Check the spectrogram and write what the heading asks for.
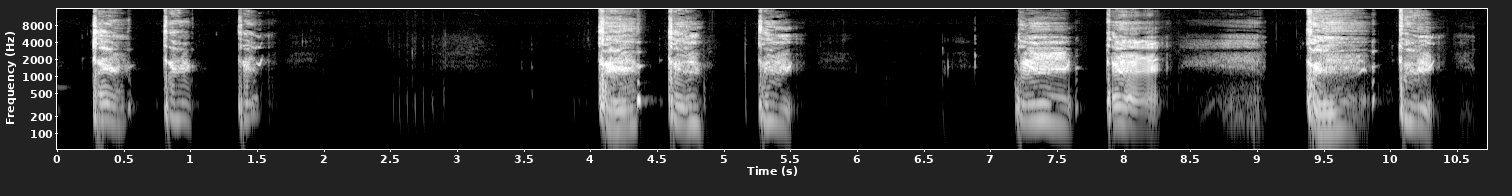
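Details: Asthmatic coughing fit: repeated harsh, throaty coughs in runs of two or three, with a strained, noisy breath drawn between runs, described as choking.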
